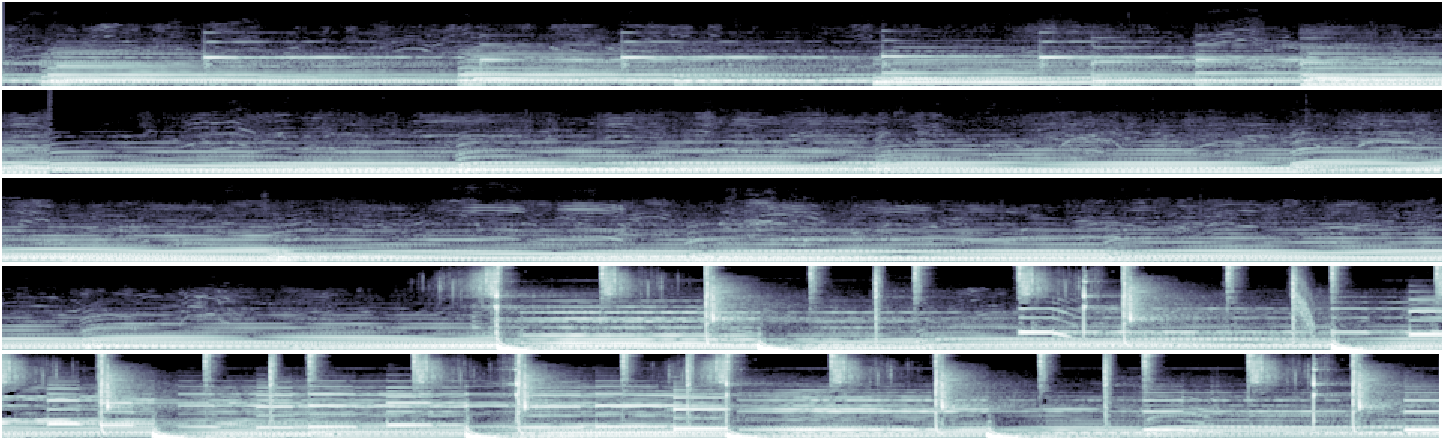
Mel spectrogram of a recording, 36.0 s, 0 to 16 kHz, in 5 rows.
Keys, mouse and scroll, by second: 8.0 BackSpace, 9.0 BackSpace, 11.5 click, 13.5 ctrl+t, 14.7-16.5 drag, 24.8 click, 27.3 i, 28.7-29.5 typing, 30.8 ctrl+a, 32.0 click, 33.6-35.0 typing.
